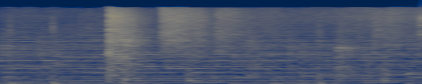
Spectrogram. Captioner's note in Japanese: 風船を投げつける音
